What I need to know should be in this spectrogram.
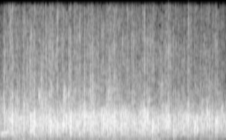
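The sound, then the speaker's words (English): Audience applause fills the whole stretch, a dense, steady patter of many hands clapping at an even loudness with no voices rising above it. “Yeah, round of applause for”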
